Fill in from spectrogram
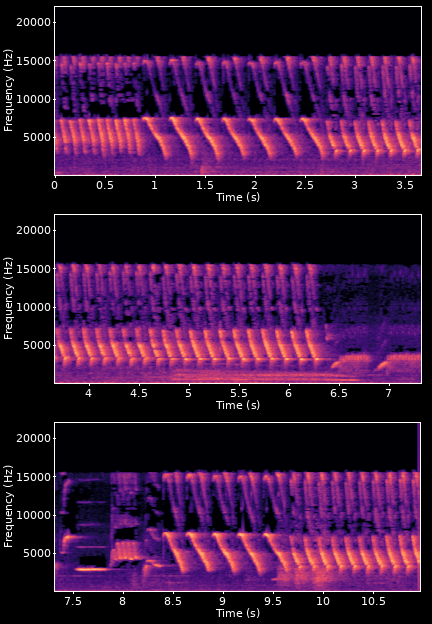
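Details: Lively 'gacor' canary song: a string of sharp downslurred chips builds into a long, rapid, high rolling trill, breaks into a few scattered squeaky notes, then resumes with more falling chips and trilling.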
